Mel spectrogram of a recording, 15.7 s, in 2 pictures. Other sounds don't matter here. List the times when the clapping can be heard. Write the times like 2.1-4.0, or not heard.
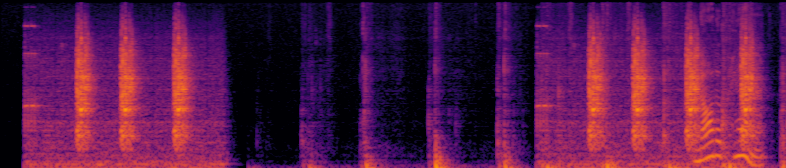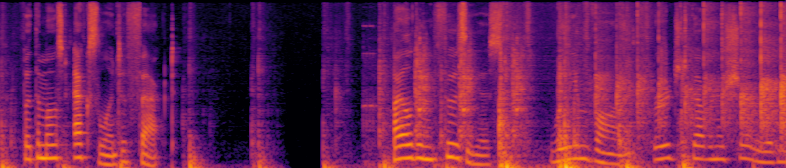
13.7-15.6.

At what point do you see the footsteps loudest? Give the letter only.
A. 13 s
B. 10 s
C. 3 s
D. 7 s
A.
